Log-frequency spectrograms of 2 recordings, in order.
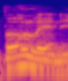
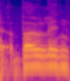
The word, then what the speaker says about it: Bolin: I think Bolin is how he pronounces it.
